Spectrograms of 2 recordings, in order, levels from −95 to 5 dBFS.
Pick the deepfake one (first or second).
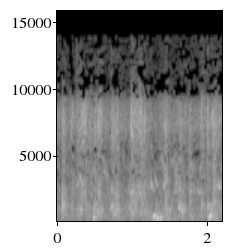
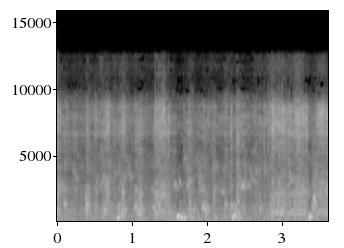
second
